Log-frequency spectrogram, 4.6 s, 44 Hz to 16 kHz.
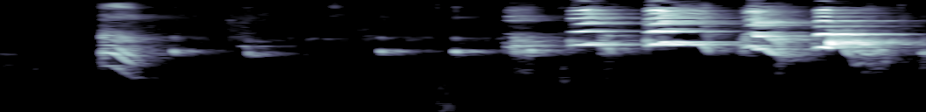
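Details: Young Labrador Retriever puppies, born May 24, 2021 to Belle in a litter of seven, on a live puppy cam June 4: short soft whines build into louder, shrill squeals that rise and fall.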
